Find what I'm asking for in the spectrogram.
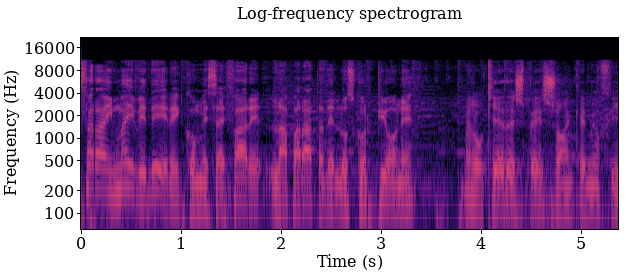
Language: Italian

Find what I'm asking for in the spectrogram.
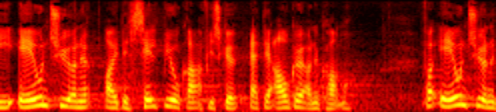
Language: Danish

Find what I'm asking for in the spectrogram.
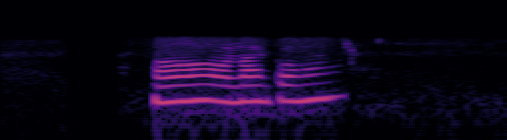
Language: Santali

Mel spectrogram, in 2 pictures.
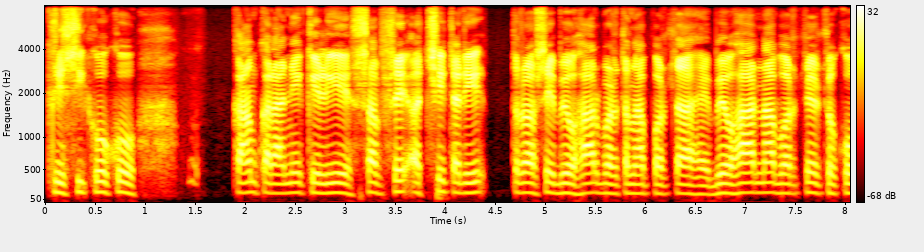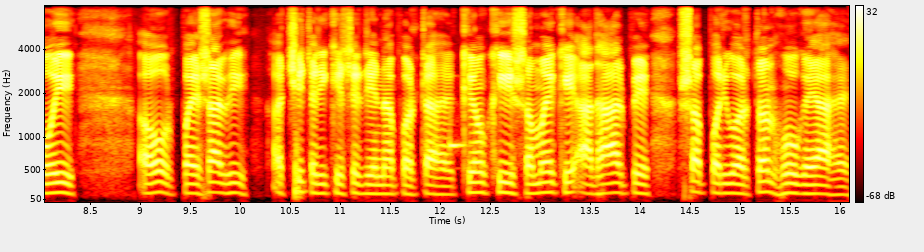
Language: Hindi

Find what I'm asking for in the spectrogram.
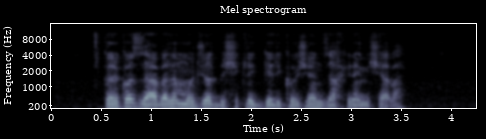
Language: Persian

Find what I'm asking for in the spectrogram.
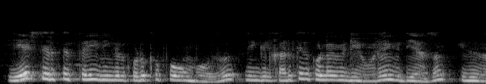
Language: Tamil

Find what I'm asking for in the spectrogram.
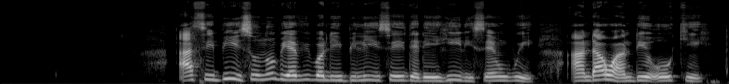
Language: Nigerian Pidgin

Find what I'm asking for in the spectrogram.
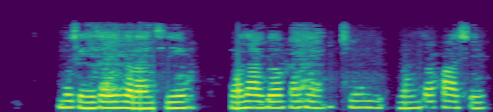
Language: Chinese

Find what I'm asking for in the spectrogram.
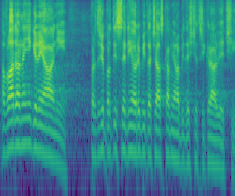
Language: Czech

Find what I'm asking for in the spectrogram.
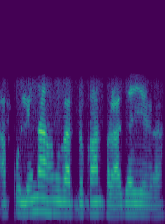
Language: Urdu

